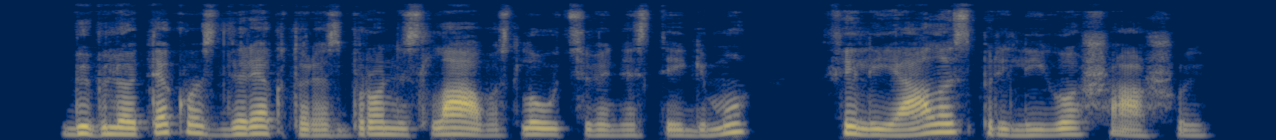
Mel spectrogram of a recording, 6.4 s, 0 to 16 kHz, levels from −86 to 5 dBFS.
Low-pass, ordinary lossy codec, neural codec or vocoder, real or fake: 14.4 kHz; AAC, 64 kbps; none; real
